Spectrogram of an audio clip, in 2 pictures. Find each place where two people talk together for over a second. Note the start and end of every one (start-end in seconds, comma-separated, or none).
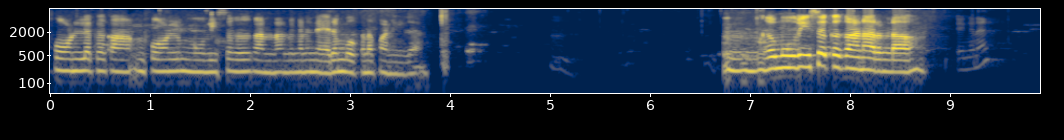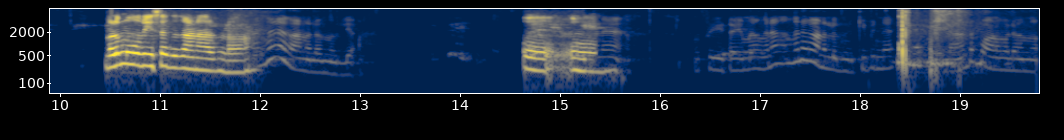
6.8-8.6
